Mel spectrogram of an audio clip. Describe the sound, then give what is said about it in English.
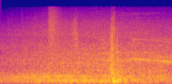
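Car doors open and shut with a few sharp clunks over a steady low rumble of traffic or an idling vehicle, as people climb out of a car onto a busy two-way street in Mexico where police are setting up crime scene tape. “We get out of the car, and it's this busy two-way street with a strip of grass down the middle, separating the lanes.”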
